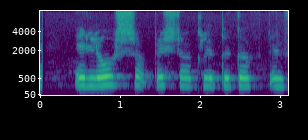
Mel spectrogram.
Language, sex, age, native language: Icelandic, other, 11, Icelandic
